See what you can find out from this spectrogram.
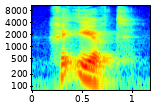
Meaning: past participle of eren
- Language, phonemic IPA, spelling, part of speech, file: Dutch, /ɣəˈeːrt/, geëerd, verb, Nl-geëerd.ogg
